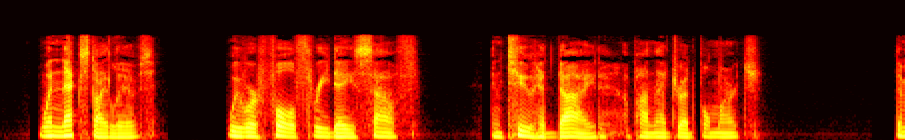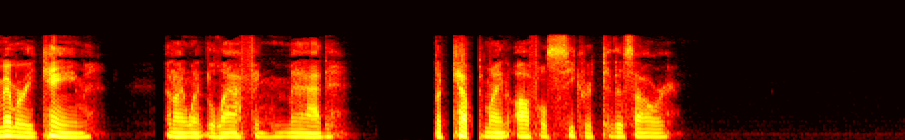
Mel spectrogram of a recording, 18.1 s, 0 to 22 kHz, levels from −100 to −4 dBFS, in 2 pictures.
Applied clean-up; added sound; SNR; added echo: none; none; none; none.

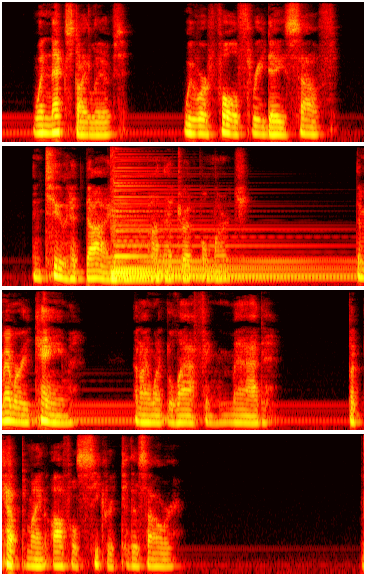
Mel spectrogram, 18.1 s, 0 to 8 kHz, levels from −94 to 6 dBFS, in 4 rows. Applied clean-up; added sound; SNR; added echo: none; Strum; 6 dB; reverberation time 0.2 s.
